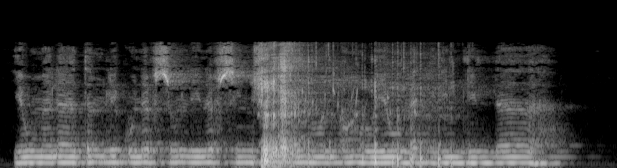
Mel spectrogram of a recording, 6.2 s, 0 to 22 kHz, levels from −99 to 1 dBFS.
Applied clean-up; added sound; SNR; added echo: none; Gurgling; 0 dB; none.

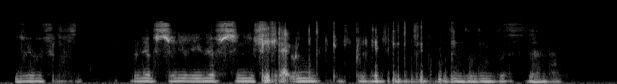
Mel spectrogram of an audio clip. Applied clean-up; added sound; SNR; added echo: neural diffusion model UNIVERSE++.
